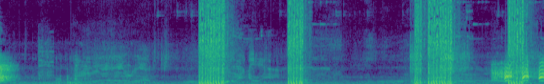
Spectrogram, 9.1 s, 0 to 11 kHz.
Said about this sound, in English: I saw it this time. I saw you shoot down the 2 zombies.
